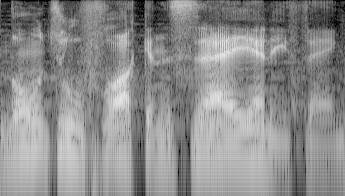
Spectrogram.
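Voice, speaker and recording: A man's raspy, put-on character voice at a fairly slow pace, with faint music in the background. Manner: menacing.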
